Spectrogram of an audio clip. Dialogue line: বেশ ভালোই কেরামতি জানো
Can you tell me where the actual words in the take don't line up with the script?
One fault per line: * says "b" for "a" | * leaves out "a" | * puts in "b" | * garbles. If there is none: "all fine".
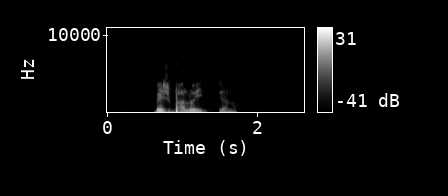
* leaves out "কেরামতি"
